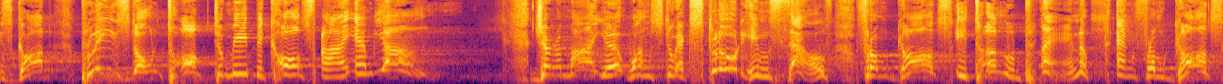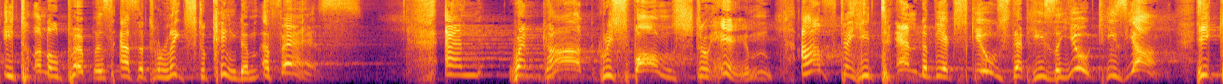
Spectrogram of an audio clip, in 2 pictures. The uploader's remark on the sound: Preached at Grace Bible Church Pimville.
